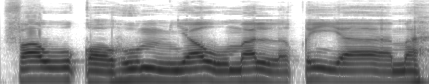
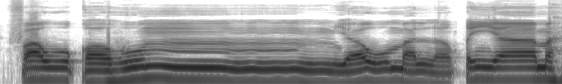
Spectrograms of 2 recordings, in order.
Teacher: dibaca jelas tidak berdengung jadi dibaca pendek saja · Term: izhar syafawi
